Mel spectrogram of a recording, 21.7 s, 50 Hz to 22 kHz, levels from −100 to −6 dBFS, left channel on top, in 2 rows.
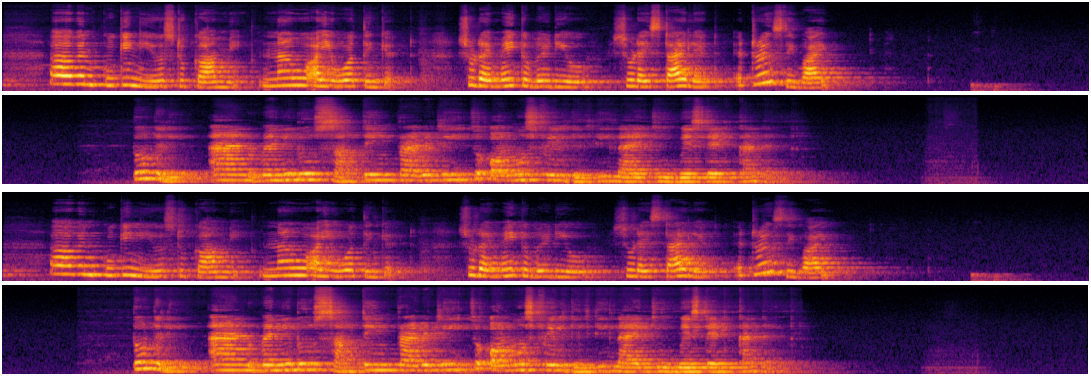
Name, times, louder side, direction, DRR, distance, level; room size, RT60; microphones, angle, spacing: voice 1, 0.5-3.9 4.6-7.1 7.3-8.3, left 3 dB, 50° left, 7 dB, 1.2 m, -22 dB
voice 2, 12.2-18.7, right 1 dB, 45° right, 1 dB, 4.6 m, -23 dB
21.5 x 14.5 x 2.7 m, 1.1 s
head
